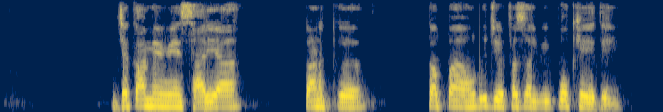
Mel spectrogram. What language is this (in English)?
Od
